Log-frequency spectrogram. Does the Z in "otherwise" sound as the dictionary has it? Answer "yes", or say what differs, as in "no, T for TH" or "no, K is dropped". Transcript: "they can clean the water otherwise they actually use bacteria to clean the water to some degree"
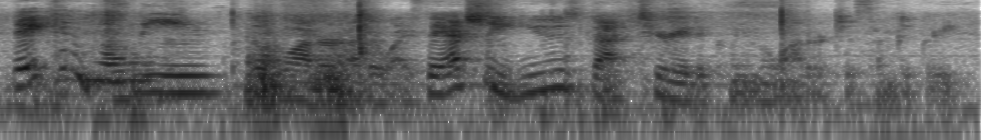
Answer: yes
